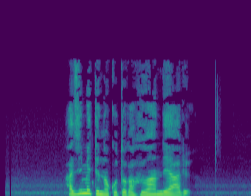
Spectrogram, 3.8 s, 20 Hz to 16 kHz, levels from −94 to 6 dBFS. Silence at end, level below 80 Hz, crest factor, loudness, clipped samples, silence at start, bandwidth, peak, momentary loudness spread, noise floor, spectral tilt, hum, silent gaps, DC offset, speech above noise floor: 0.95 s; -70 dBFS; 18 dB; -19 LUFS; under 0.1%; 1 s; 11.5 kHz; -4 dBFS; 7 LU; -58 dBFS; -6 dB/octave; none; none; under 0.1%; 40 dB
